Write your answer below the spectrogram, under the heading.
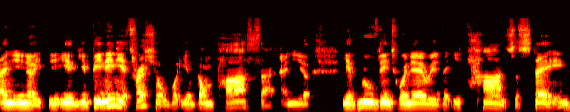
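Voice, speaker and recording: A man with an Australian accent at a moderate pace against a quiet background. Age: 60s. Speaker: retired marathon runner and running coach. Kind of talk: interview. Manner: halting, with many repetitions.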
